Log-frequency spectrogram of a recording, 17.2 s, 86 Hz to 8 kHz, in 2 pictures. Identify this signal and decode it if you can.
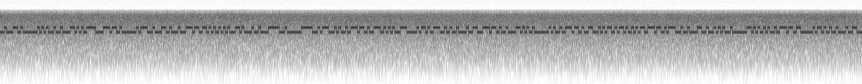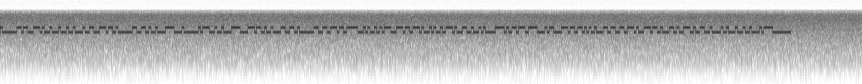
TTY/TDD text telephone tones (45.45 baud Baudot), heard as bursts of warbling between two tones, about 400 Hz shift, 1600 Hz centre, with phone line noise. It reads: … ZUQ RYG5TZF AYMDN2 4F WSDS Z06RF VD2LHQ2 I9Z9 8I TFZ HFHPX OB RUIH UAWKQ3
